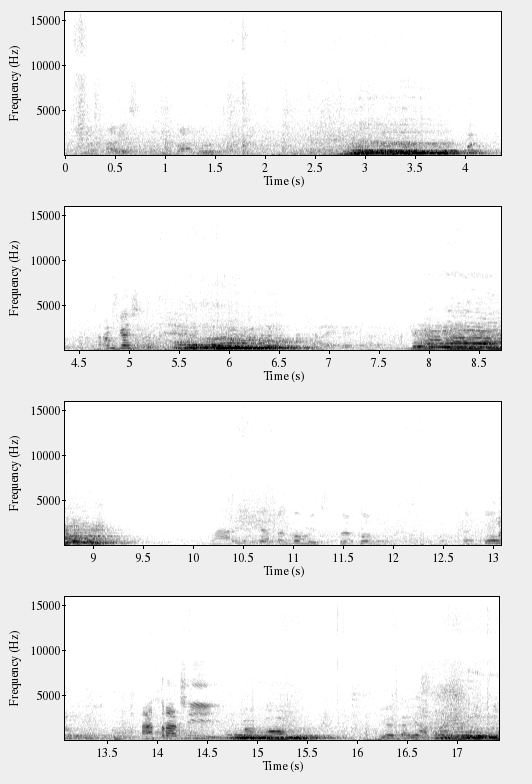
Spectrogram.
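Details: Large fattened cattle, several deep harmonic moos of about a second each rising out of background chatter, with human voices between the calls.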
